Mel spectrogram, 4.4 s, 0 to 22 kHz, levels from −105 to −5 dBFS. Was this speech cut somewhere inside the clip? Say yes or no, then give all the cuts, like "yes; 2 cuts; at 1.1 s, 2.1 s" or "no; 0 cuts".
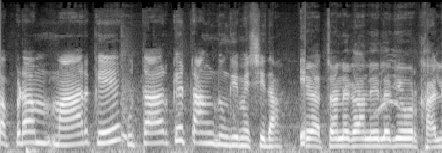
yes; 1 cut; at 3.1 s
